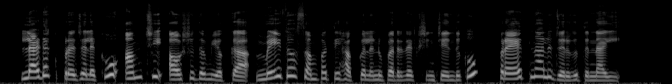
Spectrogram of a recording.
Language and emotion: Telugu, neutral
